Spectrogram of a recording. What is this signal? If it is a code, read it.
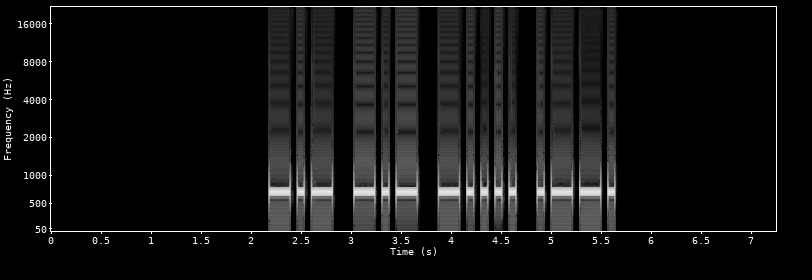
Morse code, heard as a keyed tone, about 17 wpm, 700 Hz. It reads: KK6P
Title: USA Call Signs - 4 Characters - 17wpm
